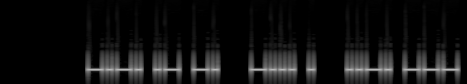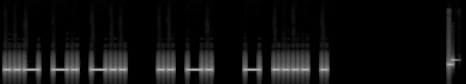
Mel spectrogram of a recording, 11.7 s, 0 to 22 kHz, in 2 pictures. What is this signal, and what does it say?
Morse code, heard as a keyed tone, about 20 wpm, 700 Hz. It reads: CAN BE FOUND IN THE
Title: Sets of 5 Words Encore 20wpm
